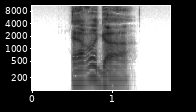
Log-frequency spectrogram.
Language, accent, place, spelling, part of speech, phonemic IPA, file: German, Germany, Berlin, Ärger, noun / symbol, /ˈʔɛɐ̯ɡɐ/, De-Ärger.ogg
- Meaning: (noun) 1. annoyance, anger 2. trouble, an unpleasant or dangerous situation; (symbol) The letter Ä in the German and Austrian spelling alphabets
